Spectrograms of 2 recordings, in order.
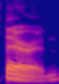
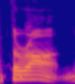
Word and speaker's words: Theron: We're only having a threesomes if it's two boys and me, or if it's with Charlie's Theron, is what she That's right. says. Yeah, Theron, she pronounces it, I Oh yeah, noticed.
